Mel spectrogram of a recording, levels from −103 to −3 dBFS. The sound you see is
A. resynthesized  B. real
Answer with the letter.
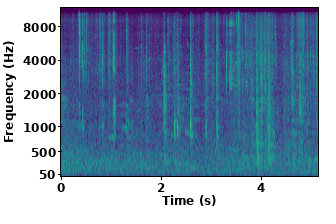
B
